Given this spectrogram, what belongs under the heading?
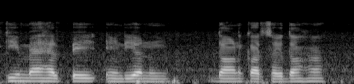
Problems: none marked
